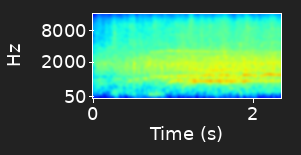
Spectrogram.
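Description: crowd cheering and applause

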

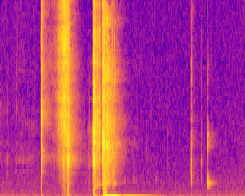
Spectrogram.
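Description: beer being opened

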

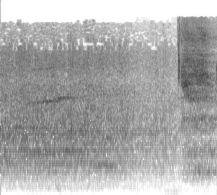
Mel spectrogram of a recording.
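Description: crowd cheering and applause

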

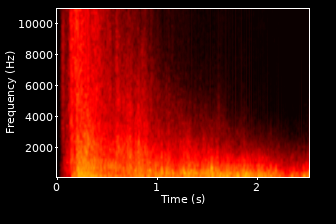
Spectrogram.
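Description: thunder clap

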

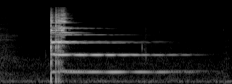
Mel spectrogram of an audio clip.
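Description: wine glasses clinking

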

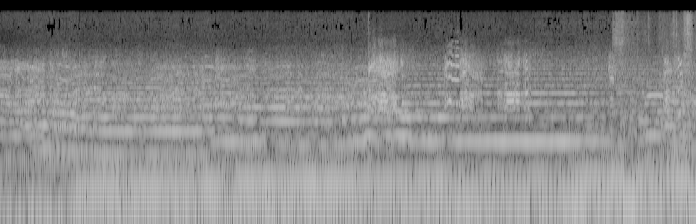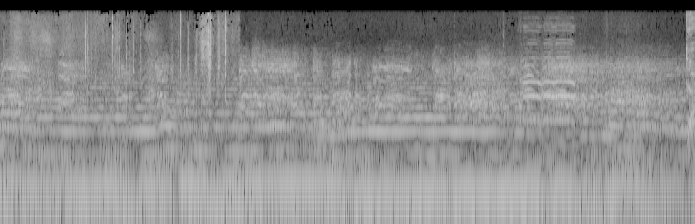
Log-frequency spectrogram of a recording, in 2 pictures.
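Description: wild geese honking

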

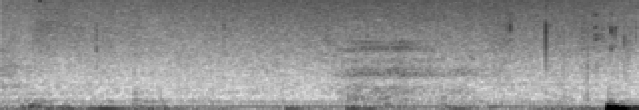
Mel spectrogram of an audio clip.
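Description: yawn

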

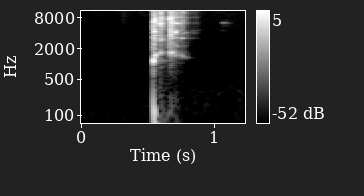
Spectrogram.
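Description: beer bottles being opened

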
